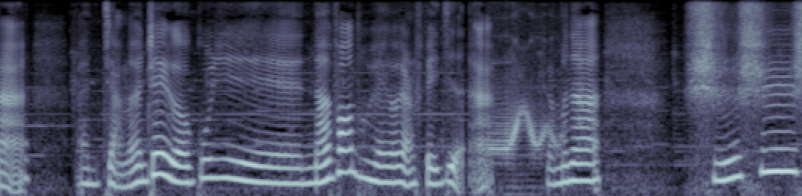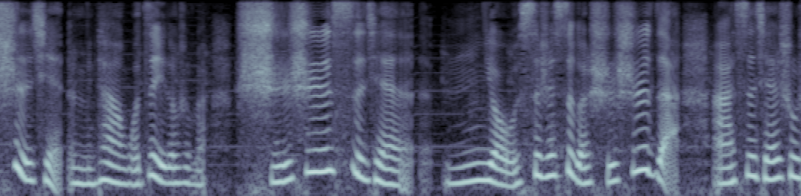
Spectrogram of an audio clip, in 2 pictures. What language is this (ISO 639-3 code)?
zho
